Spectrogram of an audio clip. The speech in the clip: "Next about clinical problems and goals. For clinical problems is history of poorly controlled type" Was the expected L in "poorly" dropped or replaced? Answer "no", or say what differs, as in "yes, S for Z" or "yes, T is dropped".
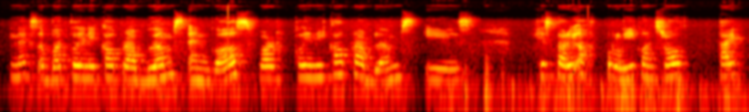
no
